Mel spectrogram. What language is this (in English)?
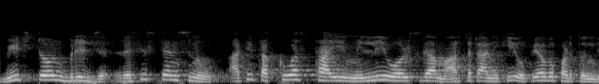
Telugu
